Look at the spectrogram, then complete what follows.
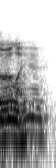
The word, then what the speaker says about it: Euler: Are you telling me I've been pronouncing like Euler wrong all these years? Apparently, it's pronounced Euler.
